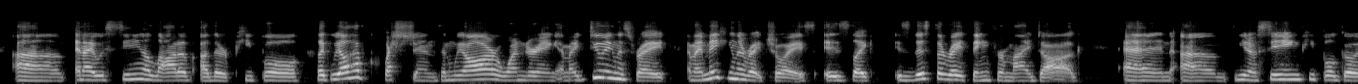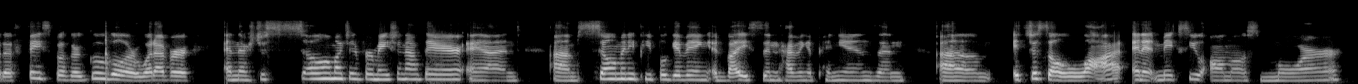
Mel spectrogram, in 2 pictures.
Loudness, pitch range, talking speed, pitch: -20 LUFS, 185-230 Hz, 185 wpm, 195 Hz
